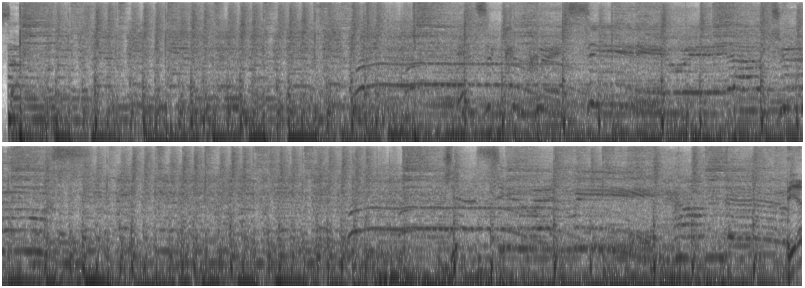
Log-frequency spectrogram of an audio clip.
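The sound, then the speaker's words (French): Loud, full rock band music plays throughout, with driving drums keeping a steady beat under bass and guitars, dense and continuous from start to finish. “Et qu'on entend la batterie. C'est moi qu'on entend la batterie.”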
